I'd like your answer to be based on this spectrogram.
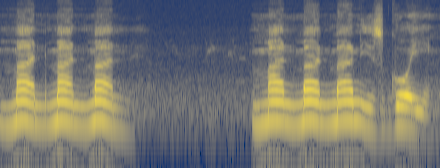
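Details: Acted demonstration by a speech therapist of whole-word repetition in stammering, where a person who stammers repeats sounds, syllables or words; Stuttering (whole-word repetition).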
